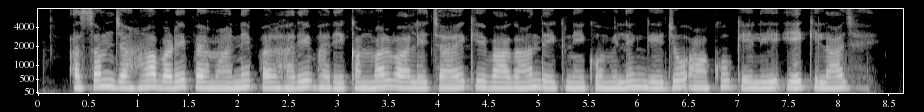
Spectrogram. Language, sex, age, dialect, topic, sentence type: Hindi, female, 18-24, Awadhi Bundeli, agriculture, statement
